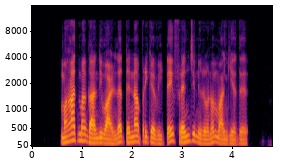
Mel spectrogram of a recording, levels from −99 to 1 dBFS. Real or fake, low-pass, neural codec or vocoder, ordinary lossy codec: fake; 10.8 kHz; codec, 24 kHz, 3 kbps, HILCodec; none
